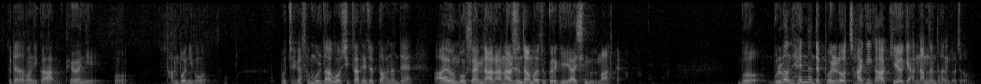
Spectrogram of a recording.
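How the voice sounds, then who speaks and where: Pausing long and often, a man with vocal fry and a fairly high pitch talks at a fairly quick pace with very wide pitch swings. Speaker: senior pastor. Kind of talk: sermon. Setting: church. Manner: reserved, few reactions.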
